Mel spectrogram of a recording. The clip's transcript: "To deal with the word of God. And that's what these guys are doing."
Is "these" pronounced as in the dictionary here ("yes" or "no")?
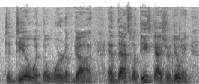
yes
